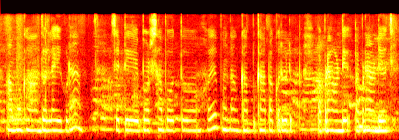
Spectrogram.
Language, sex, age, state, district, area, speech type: Odia, female, 18-30, Odisha, Nabarangpur, urban, spontaneous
